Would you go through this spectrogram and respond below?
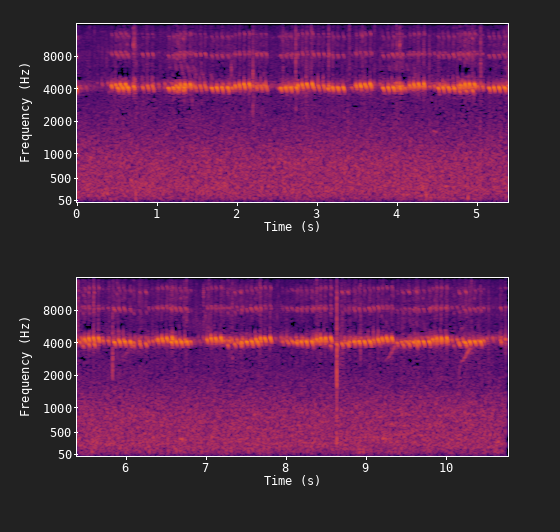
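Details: Crickets chirping in a relaxing nature recording: a steady high-pitched pulsed trill in short bursts, repeated nearly continuously with brief pauses, with faint clicks in the background.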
